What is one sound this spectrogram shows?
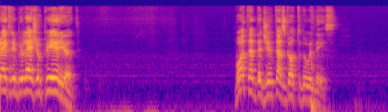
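An elderly man speaks calmly into a close microphone.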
